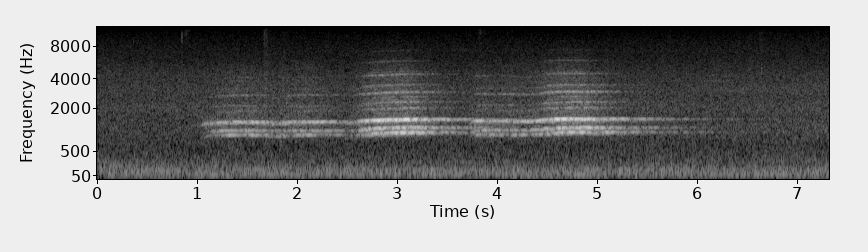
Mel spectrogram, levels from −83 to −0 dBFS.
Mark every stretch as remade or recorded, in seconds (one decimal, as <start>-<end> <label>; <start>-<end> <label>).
0.0-7.3 recorded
